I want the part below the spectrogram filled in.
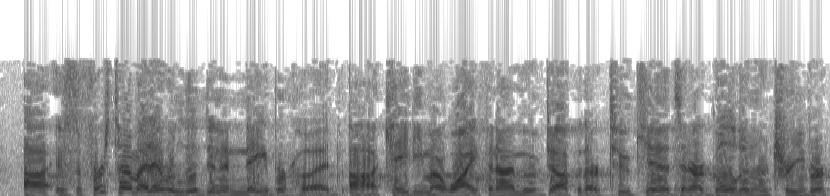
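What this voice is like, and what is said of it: Alabama Southern US accent. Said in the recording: “I moved up here from Alabama, thus the accent.”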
